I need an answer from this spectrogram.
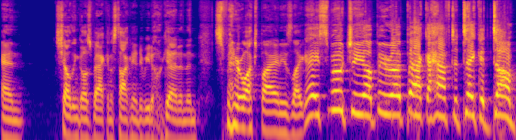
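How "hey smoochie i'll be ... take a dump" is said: very high, loud, shrill acted-out holler. Retelling a movie scene where a character yells across a restaurant: imitating a yell. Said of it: "Yells it across this fancy restaurant".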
